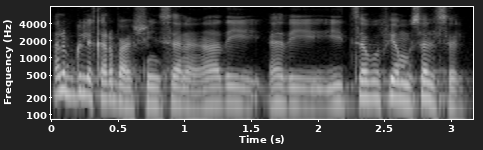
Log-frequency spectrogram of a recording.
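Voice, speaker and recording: A woman's voice: low-pitched, very fast, a little mellow. A woman, speaking earnestly and reflectively as an interview guest, mixing in English words. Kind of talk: personal interview.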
